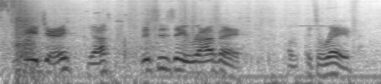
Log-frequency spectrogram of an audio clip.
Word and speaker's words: Rave: This is a Rave. It's a rave. It's a Rave. It's a rave. The guys in What is Finland Rave? said that it's actually called a Rave, and that's how you pronounce it.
